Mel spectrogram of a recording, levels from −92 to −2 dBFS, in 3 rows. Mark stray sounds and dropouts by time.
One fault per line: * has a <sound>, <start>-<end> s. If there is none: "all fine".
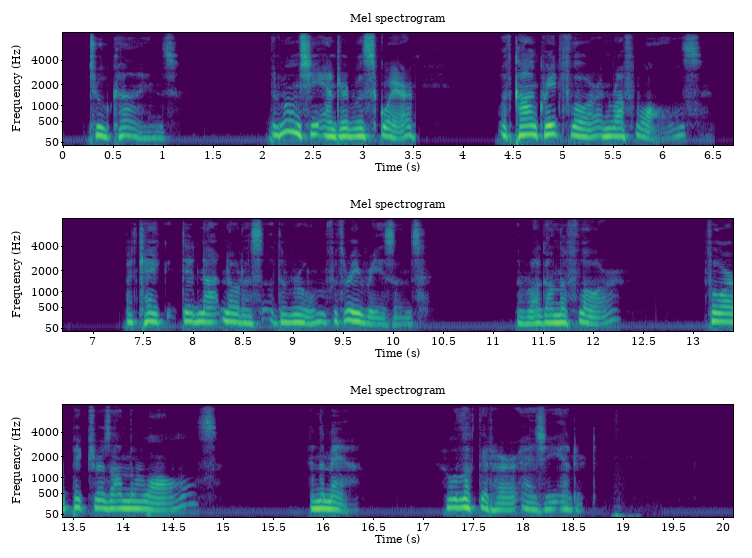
* has a whoosh, 18.9-19.2 s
